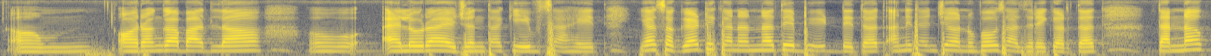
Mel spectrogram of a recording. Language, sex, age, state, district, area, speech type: Marathi, female, 30-45, Maharashtra, Nagpur, urban, spontaneous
